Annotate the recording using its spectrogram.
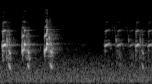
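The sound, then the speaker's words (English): A person mimics an eagle's cry on Ben Nevis, Britain's tallest mountain: three sharp, shrill screeches in quick succession, then a brief pause and a quicker run of fainter, similar calls echoing back. “I can really get some distance on my eagle call from here.”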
